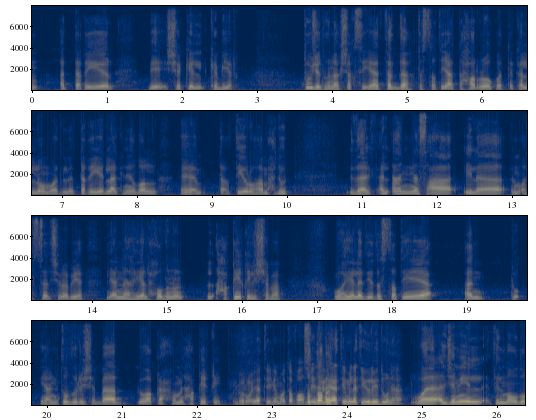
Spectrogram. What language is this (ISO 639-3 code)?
ara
